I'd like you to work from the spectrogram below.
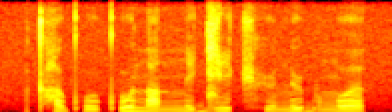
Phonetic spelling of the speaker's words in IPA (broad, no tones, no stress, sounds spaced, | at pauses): kʰ a kʷʼ ə y̯ kʷʼ ɯ n a nː i d͡ʑ i t͡ʃʰ ʉ n ʉ b ɯ ŋʷ ə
